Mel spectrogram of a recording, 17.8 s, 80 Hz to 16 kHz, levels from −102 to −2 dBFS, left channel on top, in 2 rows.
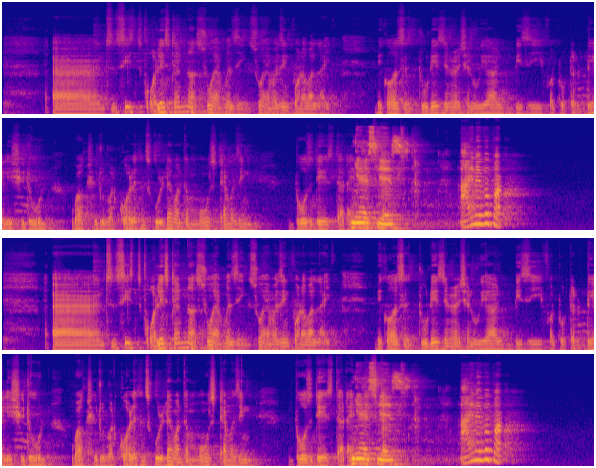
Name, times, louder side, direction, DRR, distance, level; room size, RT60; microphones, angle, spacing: voice 1, 0.1-0.5 0.7-12.6 13.3-14.4, right 2 dB, 65° right, 7 dB, 2.3 m, -35 dB
voice 2, 14.1-16.3, left 1 dB, 15° left, 7 dB, 1.4 m, -25 dB
28.5 x 24.0 x 8.5 m, 0.87 s
head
